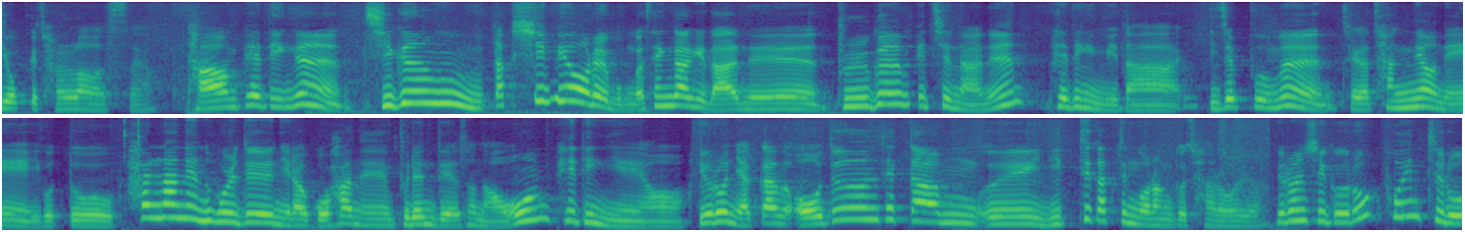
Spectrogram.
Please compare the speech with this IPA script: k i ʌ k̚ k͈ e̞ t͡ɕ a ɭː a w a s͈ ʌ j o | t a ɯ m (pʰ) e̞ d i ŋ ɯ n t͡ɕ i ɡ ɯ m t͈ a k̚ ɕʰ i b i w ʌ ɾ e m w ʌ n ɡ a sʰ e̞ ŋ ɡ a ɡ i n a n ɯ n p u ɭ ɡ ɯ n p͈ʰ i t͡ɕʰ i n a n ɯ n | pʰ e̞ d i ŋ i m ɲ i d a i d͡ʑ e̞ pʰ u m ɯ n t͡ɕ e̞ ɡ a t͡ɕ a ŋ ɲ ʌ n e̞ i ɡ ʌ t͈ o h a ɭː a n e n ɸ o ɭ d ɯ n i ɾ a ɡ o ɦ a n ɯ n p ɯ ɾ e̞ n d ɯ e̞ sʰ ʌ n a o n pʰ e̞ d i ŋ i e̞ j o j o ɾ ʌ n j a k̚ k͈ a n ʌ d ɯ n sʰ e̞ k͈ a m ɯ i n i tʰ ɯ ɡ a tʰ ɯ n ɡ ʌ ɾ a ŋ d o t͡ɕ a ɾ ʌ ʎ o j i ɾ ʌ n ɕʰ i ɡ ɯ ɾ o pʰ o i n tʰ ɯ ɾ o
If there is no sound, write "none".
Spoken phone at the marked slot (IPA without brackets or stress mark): pʰ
